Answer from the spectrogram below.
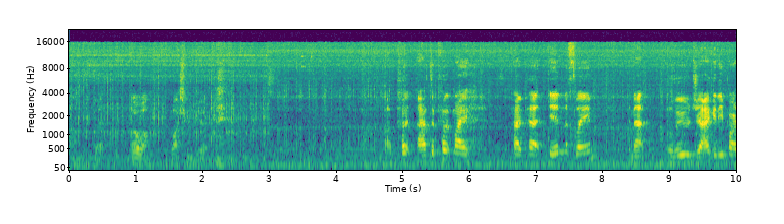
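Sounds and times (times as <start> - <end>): gas flame rushing: 0.0 - 10.0.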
